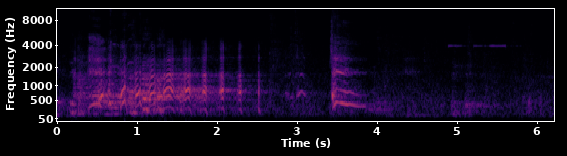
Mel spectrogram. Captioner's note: laughing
